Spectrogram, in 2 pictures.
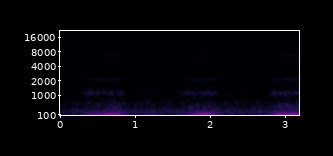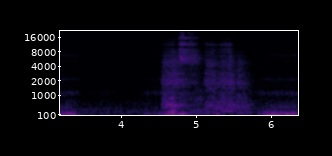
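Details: Low rumbling snores with each breath, about 40 a minute, with a short louder snort-like breath partway through, from a dog; snoring.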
